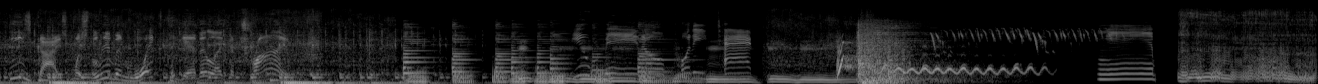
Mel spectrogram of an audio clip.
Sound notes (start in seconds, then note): 7.6 humming; 11.0 jeering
